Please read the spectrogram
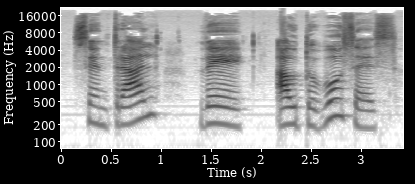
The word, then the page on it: central de autobuses: spanish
